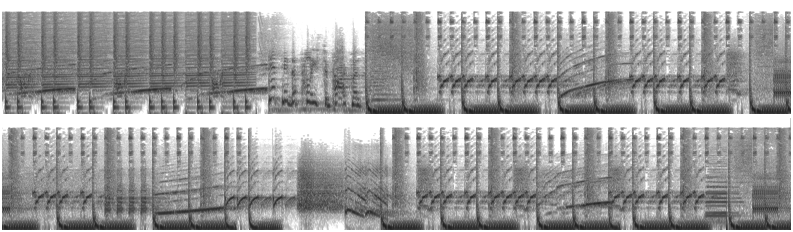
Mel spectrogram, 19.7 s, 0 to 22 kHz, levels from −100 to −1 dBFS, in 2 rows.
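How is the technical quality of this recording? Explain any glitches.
No glitches are audible anywhere in the recording, so there is nothing technical to explain.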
